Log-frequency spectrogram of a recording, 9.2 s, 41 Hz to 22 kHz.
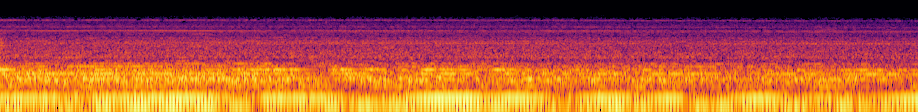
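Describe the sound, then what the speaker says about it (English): A DHC-6 Twin Otter turboprop in the X-Plane 11 flight simulator, parked during engine shutdown, gives a steady, fairly loud broadband drone with a low rumble that holds evenly throughout, with no clear wind-down. "And get the engine shut down."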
